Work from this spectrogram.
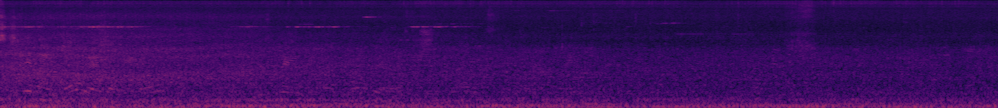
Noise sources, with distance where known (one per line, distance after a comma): person or small group talking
